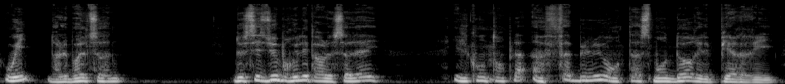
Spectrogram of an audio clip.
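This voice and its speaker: A man voicing an old Mexican nurse woman, speaking gently and persistently. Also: a little high, expressive, moderate pace, breathy edge, pitched above the performer's own voice. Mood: earnest.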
